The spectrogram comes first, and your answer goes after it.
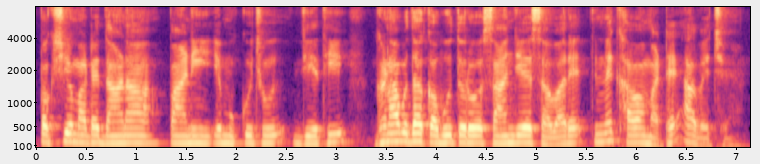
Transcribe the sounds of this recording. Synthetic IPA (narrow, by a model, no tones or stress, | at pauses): pəkʃijəmaʈed̪aɽ̃ãpaɽ̃iemukũt͡ʃʰũd͡ʒet̪ʰi | ɡʱəɽ̃ãbəd̪ʱakəbut̪əɾosãɲd͡ʒesəʋaɾet̪enekʰaʋamaʈeʔaʋet͡ʃʰe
